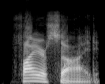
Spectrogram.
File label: "fireside", American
